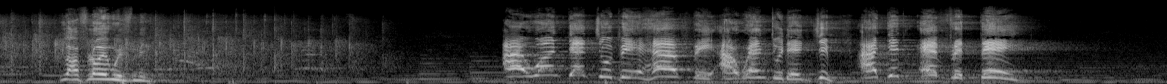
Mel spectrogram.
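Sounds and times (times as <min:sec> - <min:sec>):
audience clapping: 0:00.0 - 0:04.0
speech: 0:00.6 - 0:01.6, 0:05.9 - 0:10.3.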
